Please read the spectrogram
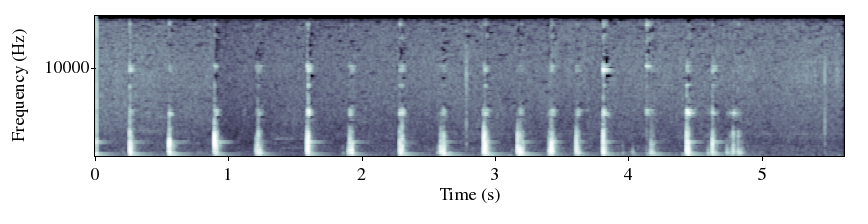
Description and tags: Rolling Bottle 06
Sounds made by rolling a small glass bottle across concrete.
bottle, roll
